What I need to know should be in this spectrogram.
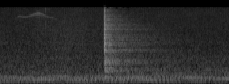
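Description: A metal connector clicks into place on a machine.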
